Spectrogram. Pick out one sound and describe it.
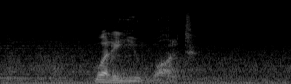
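A man asks a short question in a low, gruff voice.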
